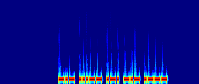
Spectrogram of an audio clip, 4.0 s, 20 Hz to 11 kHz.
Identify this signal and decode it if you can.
Morse code, heard as a keyed tone, about 36 wpm, 700 Hz. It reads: K3RKJ
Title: USA Call Signs - 5 Characters - 2x Character Spacing - 35wpm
